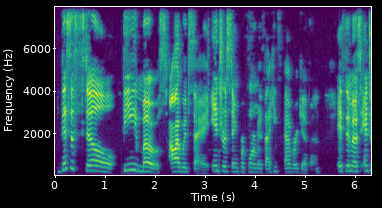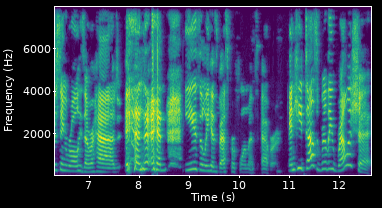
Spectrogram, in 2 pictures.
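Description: Bright, higher-pitched woman podcast co-host. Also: very animated, normal speed. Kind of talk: casual, conversational film discussion.

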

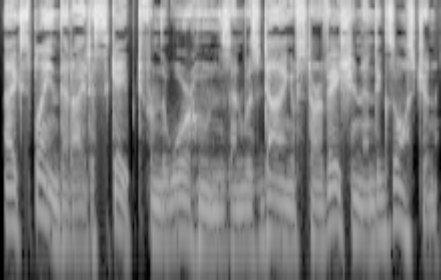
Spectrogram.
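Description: A man with a low, husky voice reads a pulp adventure tale. His delivery is deliberate and formal, with a storyteller's sense of drama. The sound is dry and close. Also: pushed and bright, no room sound. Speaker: audiobook narrator. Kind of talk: dramatic scripted narration of a pulp adventure novel.

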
